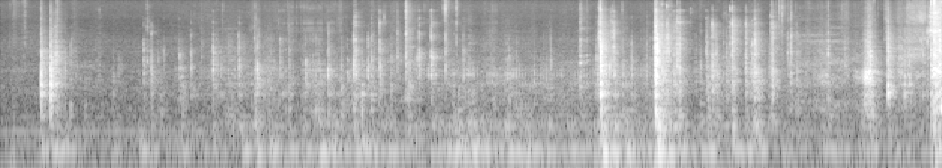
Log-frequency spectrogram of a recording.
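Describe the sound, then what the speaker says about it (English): A Stampin' Cut and Emboss machine runs card stock through its rollers, producing uneven rubbing and ratcheting clicks with sharp bursts, close and fairly quiet, with no talking. "I'm going to go ahead and throw that on the Stampin' and Cut and Emboss machine"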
